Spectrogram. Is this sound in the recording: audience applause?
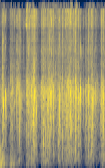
yes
